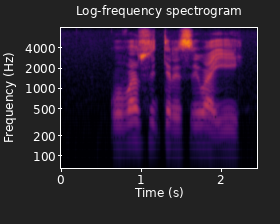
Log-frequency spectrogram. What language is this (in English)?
Tsonga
